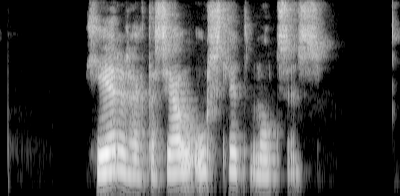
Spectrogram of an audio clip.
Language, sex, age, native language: Icelandic, female, 30-39, Icelandic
